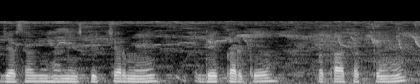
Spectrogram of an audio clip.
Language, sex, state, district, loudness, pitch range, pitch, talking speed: Hindi, male, Chandigarh, Chandigarh, -16 LUFS, 130-140 Hz, 135 Hz, 155 wpm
